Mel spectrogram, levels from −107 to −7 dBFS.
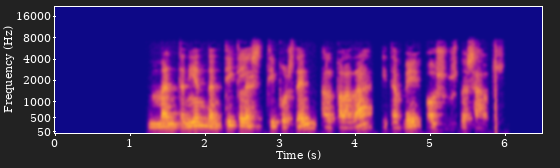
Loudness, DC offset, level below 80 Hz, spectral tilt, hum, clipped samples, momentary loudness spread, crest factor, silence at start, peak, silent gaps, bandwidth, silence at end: -29 LUFS; under 0.1%; -72 dBFS; -2 dB/octave; none; under 0.1%; 9 LU; 26 dB; 1.25 s; -4 dBFS; 4.30-4.35 s; 7.6 kHz; 0.55 s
